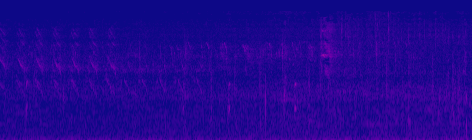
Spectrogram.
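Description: Birds calling: a rapid series of short, falling chirps, several a second, thinning out after the first few seconds, over a steady low rumble.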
